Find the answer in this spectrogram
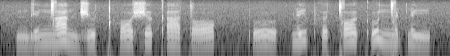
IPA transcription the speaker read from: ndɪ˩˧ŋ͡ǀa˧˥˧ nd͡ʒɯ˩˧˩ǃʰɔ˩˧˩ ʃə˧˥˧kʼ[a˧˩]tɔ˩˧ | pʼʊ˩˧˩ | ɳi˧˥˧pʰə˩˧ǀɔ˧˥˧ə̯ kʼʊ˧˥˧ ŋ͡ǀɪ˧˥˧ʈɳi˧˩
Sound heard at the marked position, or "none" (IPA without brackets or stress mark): a˧˩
